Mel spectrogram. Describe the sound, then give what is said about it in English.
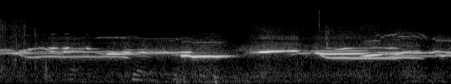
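Several college students whistle together in an imitation of a chickadee's two-note descending song, overlapping steady, wavering high tones that run almost continuously with a brief dip midway, and no talking. “Yes, that's a chickadee.”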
